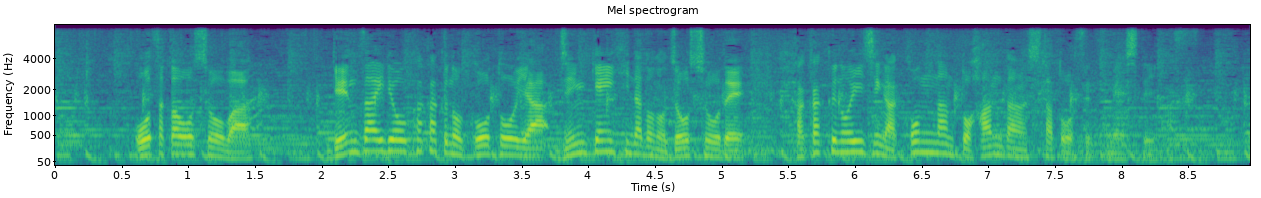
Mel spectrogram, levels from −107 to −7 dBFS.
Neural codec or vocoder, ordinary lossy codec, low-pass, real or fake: none; none; 7.2 kHz; real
